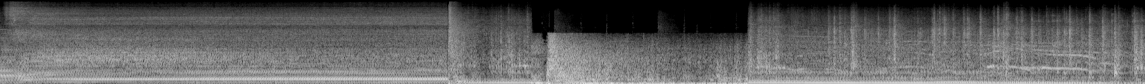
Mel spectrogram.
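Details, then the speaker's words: V6 Dodge Challenger on a dyno with nitrous fogged into the intake through a tube; holds a steady high pull, then leans out from too much nitrous, a sudden harsh crash and revs sag and wind down, a piece broken off the block: catastrophic lean engine failure. "so what happened there is when we give the nitrous right and if you heard it pick up right and things were on the up and up and then it just really leaned out because we're feeding it more nitrous because we're directing the tube right and so then it laid over you hear it just kind of flatten out"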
